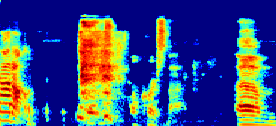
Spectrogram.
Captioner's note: laughs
